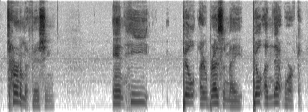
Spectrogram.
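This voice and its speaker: A man's voice: on the high side, darkish tone, no room sound, rough recording. A man hosting a casual podcast chat in an enthusiastic, folksy way. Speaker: podcast host.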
